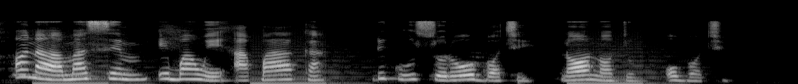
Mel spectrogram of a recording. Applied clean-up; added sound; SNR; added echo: none; Alarm; 16 dB; none.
